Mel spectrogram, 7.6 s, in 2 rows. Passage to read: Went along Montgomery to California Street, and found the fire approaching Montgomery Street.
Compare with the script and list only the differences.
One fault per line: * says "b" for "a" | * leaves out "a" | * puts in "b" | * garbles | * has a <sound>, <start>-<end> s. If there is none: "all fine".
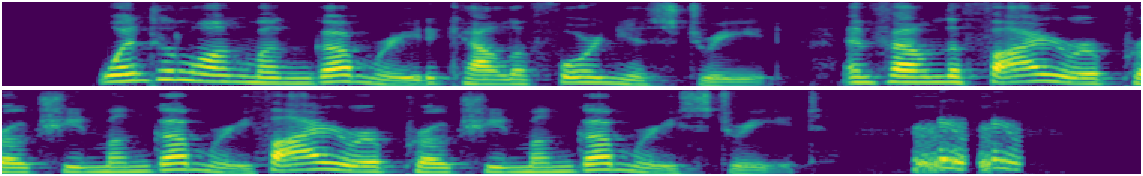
* puts in "fire approaching Montgomery"
* has a laugh, 6.8-7.2 s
